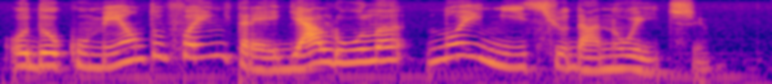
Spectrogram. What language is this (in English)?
Portuguese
